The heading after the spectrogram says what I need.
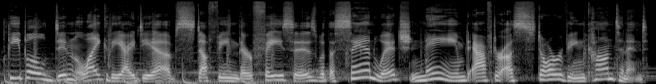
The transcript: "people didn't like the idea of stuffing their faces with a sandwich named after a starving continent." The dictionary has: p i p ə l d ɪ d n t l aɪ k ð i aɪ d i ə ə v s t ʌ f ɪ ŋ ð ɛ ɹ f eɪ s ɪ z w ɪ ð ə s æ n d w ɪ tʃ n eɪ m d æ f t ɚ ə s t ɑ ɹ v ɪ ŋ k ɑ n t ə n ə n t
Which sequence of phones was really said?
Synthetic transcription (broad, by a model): p i p l d ɪ d n t l aɪ k ð i aɪ d i ə ə v s t ʌ f ɪ ŋ ð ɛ ɹ f eɪ s ɪ z w ɪ ð ə s æ n d w ɪ tʃ n eɪ m d æ f t ɚ ə s t ɑ ɹ v ɪ ŋ k ɑ n t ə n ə n t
